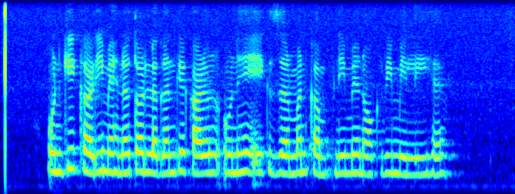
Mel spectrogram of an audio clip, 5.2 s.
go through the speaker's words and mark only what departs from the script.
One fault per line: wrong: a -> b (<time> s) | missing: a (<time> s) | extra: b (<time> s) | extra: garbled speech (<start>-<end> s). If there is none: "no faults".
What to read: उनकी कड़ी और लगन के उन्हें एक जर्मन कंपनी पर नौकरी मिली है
extra: मेहनत (1.0 s)
extra: कारण (1.9 s)
wrong: पर -> में (3.4 s)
